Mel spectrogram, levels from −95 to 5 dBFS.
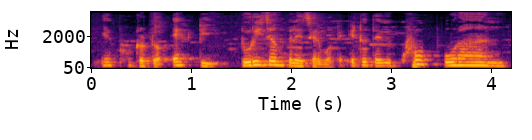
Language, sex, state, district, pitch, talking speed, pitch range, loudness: Bengali, male, West Bengal, Malda, 165 Hz, 155 wpm, 145-175 Hz, -16 LUFS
